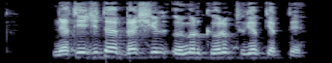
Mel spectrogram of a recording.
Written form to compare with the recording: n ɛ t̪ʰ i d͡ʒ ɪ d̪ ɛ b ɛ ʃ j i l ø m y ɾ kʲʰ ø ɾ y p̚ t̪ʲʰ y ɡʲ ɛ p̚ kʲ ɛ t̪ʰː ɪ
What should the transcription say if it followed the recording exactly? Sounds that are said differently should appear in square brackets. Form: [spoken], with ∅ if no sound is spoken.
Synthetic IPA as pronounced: n ɛ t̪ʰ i d͡ʒ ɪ d̪ ɛ b ɛ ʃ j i l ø m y ɾ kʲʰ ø ɾ y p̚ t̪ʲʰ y ɡʲ ɛ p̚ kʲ ɛ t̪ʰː ɪ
